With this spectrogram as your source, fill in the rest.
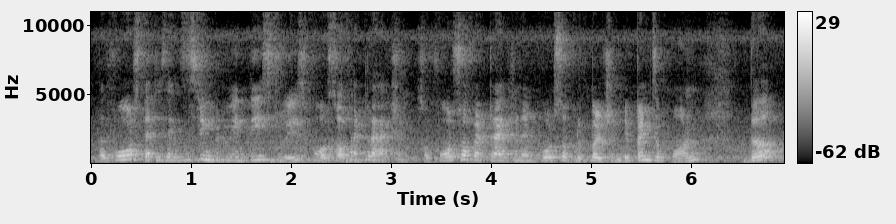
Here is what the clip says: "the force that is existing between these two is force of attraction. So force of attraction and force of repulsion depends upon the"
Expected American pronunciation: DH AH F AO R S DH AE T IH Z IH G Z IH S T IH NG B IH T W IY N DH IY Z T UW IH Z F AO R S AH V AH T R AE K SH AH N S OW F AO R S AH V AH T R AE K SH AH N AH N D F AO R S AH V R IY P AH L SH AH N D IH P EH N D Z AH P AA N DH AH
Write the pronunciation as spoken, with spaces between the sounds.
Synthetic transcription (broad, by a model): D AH F AO R S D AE T IH Z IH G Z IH S T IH NG B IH T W IY N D IY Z T UW IH Z F AO R S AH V AH T R AE K SH AH N S OW F AO R S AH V AH T R AE K SH AH N AH N D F AO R S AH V R IY P AH L SH AH N D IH P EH N D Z AH P AA N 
